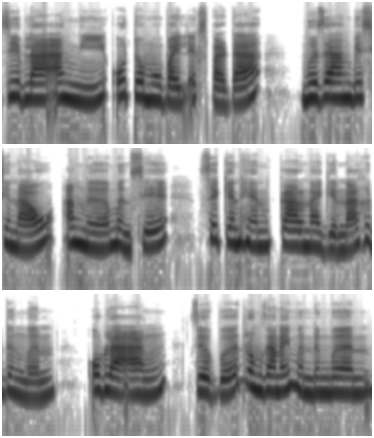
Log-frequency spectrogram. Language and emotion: Bodo, happy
